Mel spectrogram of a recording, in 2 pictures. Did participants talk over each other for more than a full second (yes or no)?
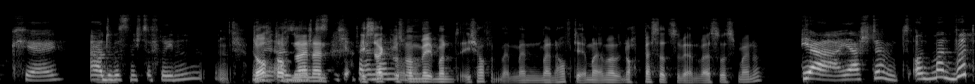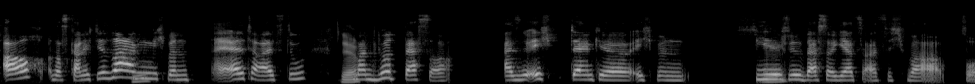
yes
